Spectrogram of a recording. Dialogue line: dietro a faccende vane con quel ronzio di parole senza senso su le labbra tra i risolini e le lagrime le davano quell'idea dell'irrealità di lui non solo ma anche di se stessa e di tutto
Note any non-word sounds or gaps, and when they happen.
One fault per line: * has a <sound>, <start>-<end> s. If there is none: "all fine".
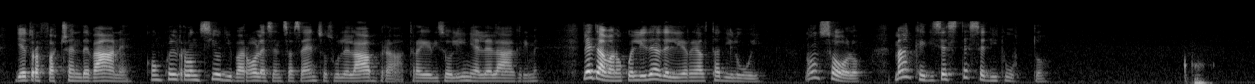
* has a thud, 11.8-12.2 s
